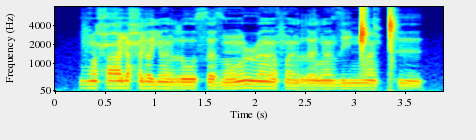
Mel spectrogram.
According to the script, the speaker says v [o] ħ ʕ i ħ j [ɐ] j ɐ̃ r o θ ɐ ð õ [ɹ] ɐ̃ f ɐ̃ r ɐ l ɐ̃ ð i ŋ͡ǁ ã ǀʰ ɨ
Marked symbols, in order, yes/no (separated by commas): no, yes, yes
